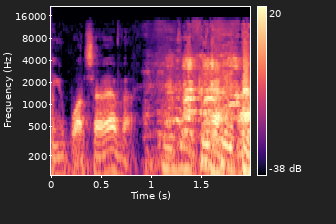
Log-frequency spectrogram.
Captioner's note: laughter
